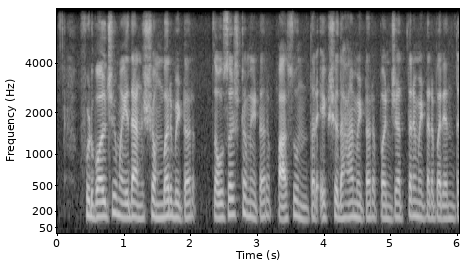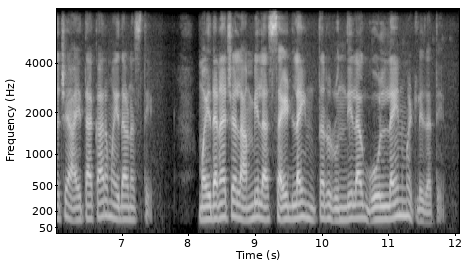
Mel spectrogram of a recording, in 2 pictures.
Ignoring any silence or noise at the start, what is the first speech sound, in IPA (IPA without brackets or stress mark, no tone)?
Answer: f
